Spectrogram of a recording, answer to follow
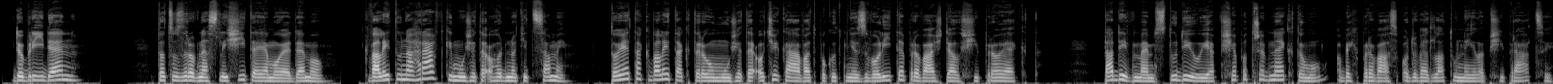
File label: czech female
